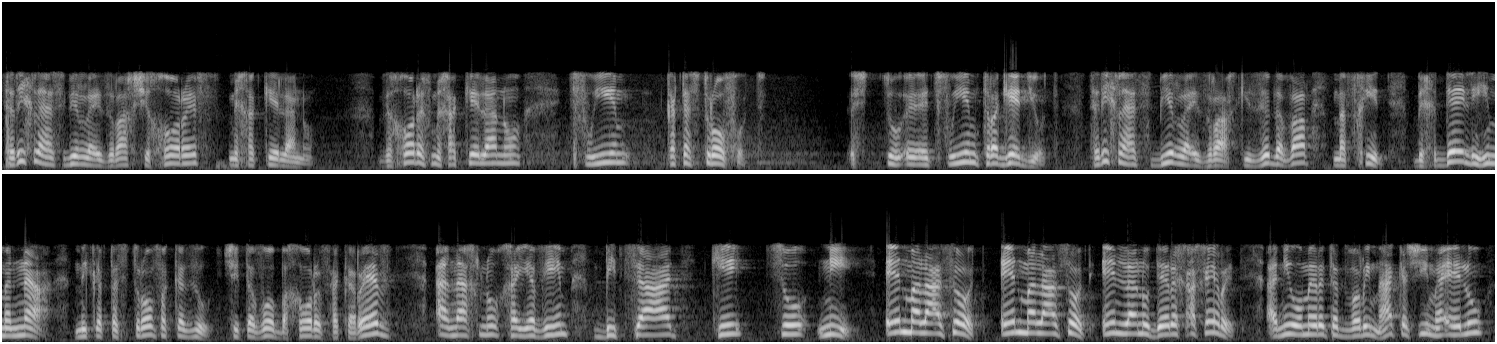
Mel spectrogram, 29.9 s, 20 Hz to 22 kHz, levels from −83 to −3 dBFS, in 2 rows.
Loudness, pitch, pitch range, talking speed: -25 LUFS, 195 Hz, 170-215 Hz, 90 wpm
